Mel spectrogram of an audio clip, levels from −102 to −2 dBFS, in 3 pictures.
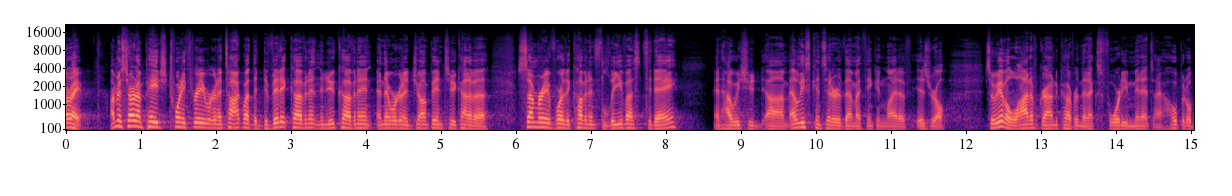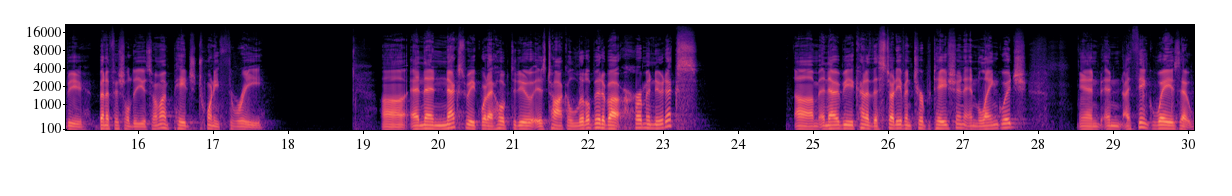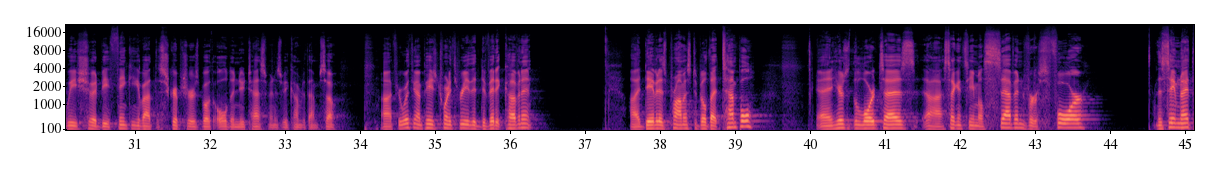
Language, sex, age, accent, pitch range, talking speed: English, male, 30-49, American, 110-150 Hz, 225 wpm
